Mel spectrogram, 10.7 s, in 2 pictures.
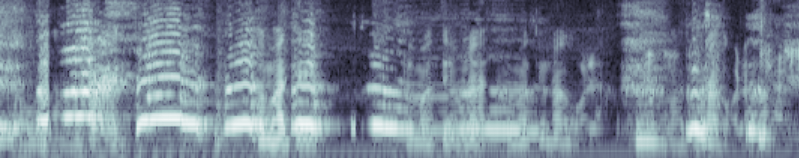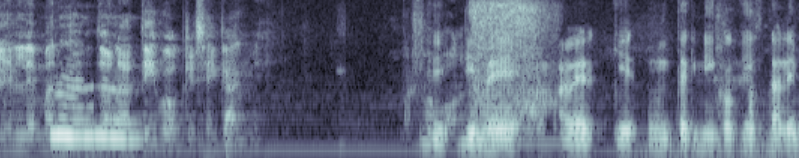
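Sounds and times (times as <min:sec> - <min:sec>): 
man crying in a crowded room: 0:00.0 - 0:06.3
speech: 0:01.8 - 0:07.2, 0:08.1 - 0:10.6.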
